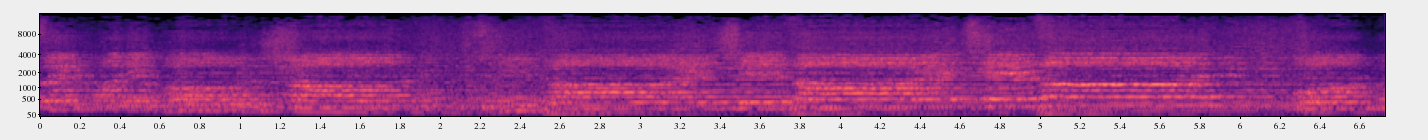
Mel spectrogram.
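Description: Background music with a choir singing held notes that change every second or so.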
